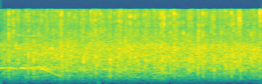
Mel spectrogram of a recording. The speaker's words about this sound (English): So how about a huge round of applause for our great and faithful God?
